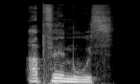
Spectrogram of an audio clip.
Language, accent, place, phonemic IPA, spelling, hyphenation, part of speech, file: German, Germany, Berlin, /ˈap͡fl̩ˌmuːs/, Apfelmus, Ap‧fel‧mus, noun, De-Apfelmus.ogg
- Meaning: apple sauce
